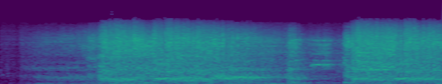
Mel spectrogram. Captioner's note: King Kong roaring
